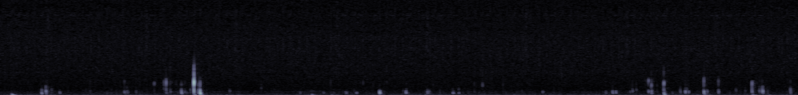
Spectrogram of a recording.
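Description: Irregular gurgling, bubbling and low rumbling bursts with short squeaky pops over quiet background: ordinary bowel sounds, stomach growling (borborygmi).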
